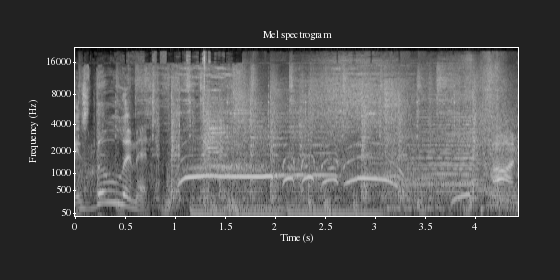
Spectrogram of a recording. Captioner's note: shouting excitedly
